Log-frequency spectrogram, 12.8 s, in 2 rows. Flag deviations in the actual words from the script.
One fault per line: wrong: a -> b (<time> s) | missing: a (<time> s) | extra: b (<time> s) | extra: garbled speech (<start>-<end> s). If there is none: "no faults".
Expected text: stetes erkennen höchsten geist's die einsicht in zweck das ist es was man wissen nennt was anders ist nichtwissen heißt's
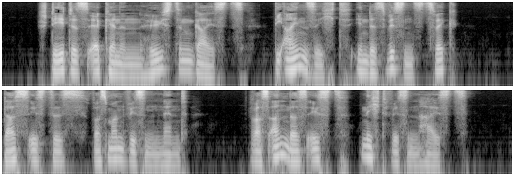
extra: des wissens (4.6 s)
